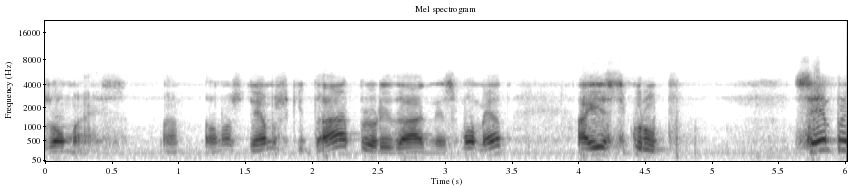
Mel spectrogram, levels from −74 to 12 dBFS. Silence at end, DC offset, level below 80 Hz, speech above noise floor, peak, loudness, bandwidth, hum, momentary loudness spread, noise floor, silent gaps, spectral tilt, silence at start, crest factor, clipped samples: 0 s; under 0.1%; -66 dBFS; 35 dB; 0 dBFS; -16 LUFS; 6.4 kHz; none; 17 LU; -50 dBFS; none; -4.5 dB/octave; 0 s; 16 dB; under 0.1%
